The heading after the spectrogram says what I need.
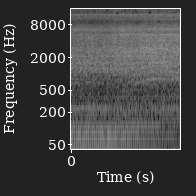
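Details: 2008-2014 Mercedes C300 W204, 722.9 7G transmission that would not shift; test with a different valve body/conductor plate connected, idle dips slightly as gear engages smoothly without clunk; normal engagement.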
